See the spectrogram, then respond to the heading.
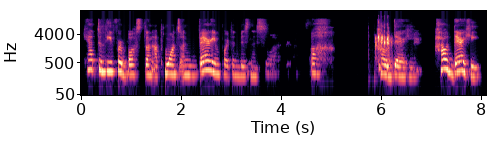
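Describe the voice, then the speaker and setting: In an amateur play reading, a woman plays an imperious, short-tempered society hostess and mother who is obsessed with status, delivering her lines with indignant theatricality. She sounds furious and scolding, though her medium-pitched, natural voice stays unhurried.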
